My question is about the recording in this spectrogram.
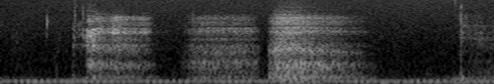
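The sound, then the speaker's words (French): Three breathy gulping sounds of someone swallowing tap water from a glass along with tablets, the last one fuller, followed by a small click. Nobody speaks, and a low steady hum runs underneath. “Mets les comprimés dans sa main et avale une gorgée d'eau.”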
